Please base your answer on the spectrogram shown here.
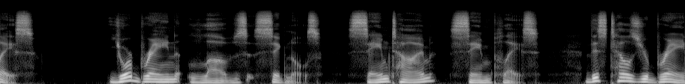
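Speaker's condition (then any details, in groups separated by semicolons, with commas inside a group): No condition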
